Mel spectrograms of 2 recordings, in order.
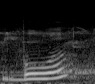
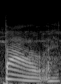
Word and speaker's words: bower: Some of the words, like this word, boa. I know what bow means. It's pronounced bower, dear.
